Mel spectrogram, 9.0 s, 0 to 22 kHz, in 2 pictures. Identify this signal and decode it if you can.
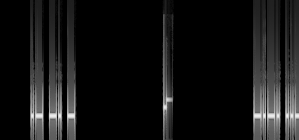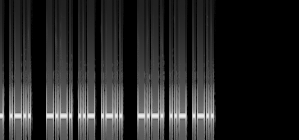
Morse code, heard as a keyed tone, about 34 wpm, 700 Hz. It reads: ANT CUL CUL CUL
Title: Abbreviations Repeated 3x - 35wpm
